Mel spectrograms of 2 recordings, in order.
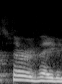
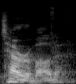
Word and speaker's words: Theravada: What does the word Theravada mean? And tell us a little bit about what the tradition is and where it came from, Martin. In Pali, I pronounce it Theravada.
